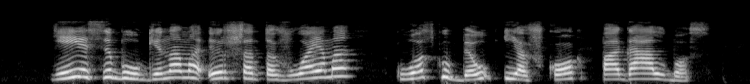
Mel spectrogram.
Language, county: Lithuanian, Šiauliai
